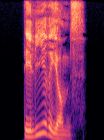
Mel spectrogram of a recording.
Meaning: genitive of Delirium
- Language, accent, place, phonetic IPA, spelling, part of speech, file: German, Germany, Berlin, [deˈliːʁiʊms], Deliriums, noun, De-Deliriums.ogg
